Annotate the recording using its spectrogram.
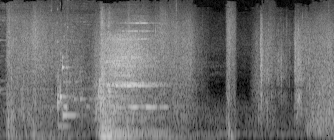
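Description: A magical chime rings out with a bright shimmer.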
